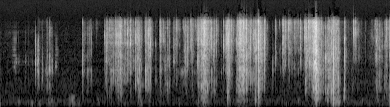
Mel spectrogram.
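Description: Foil wrapper of a football trading-card pack crinkling and tearing as it is opened by hand: a few faint clicks, then several seconds of dense, irregular crackling.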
